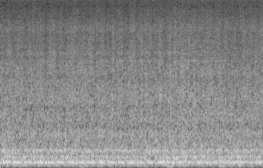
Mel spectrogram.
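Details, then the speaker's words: Kenmore electric washer-dryer laundry center at wash-to-rinse transition, draining before basket spins: even drain pump hum with rushing water, running nice and fast, no rattle or grinding; normal. "You can hear that pump running nice and fast."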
